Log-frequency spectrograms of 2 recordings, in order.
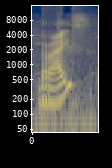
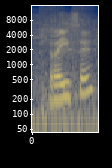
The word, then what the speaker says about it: Reise: Eh, esta canción es el título del primer sencillo del álbum Rise. Reise.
